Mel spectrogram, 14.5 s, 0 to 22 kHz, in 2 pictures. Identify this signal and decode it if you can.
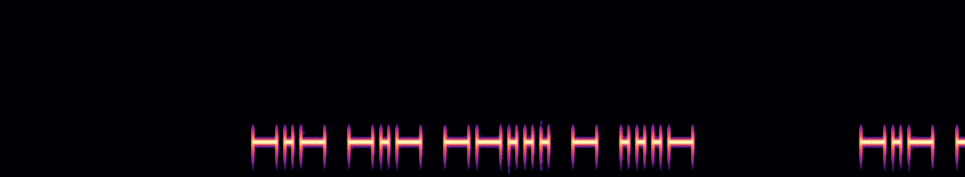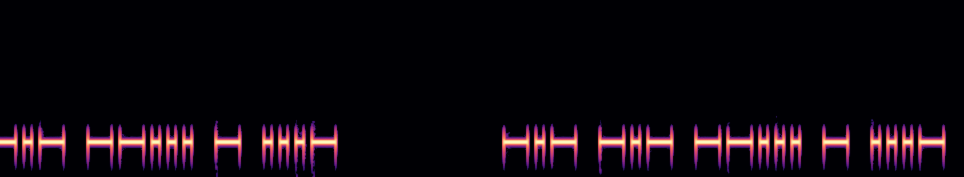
Morse code, heard as a keyed tone, about 21 wpm, 700 Hz. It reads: KK7TV KK7TV KK7TV
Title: USA Call Signs - 5 Characters - Repeated 3x - 20wpm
